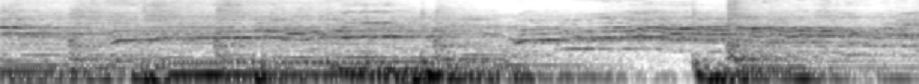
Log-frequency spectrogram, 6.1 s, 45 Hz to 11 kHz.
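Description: Pop song with a woman's voice holding long, high sung notes over a band backing of bass and drums; the notes are offered as a D5 sung from the diaphragm with a neutral larynx, forward placement and minimal tension.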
